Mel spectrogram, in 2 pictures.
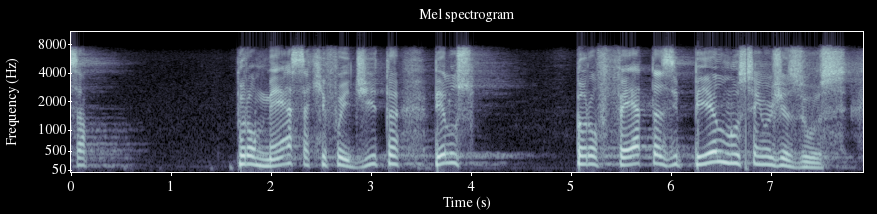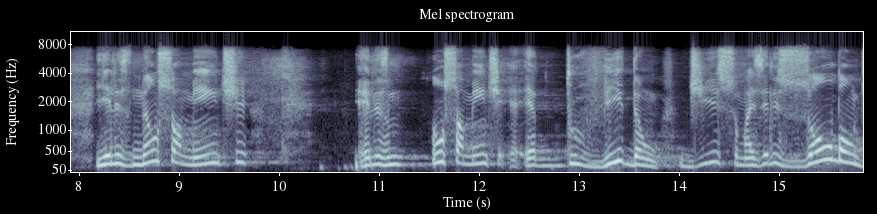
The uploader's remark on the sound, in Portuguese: Mensagem gravada na Igreja Batista Jardim Minesota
